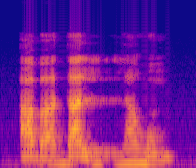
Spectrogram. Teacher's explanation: আর মিলাই পড়লে লামের সাথে মিলাই পড়বো, আবাদাল লাহুম, তখন এদগাম হবে উইদাউট গুন্না, গুন্না ছাড়া এদগাম করতে হবে লামের সাথে। আবাদাল লাহুম, লাহুম লামটাকে ওপেন করে, মিম সাকিন এখানে আমরা এজাহার করব, এখানে গুন্না বা এফা হবে না, লাহুম, আবাদাল লাহুম।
